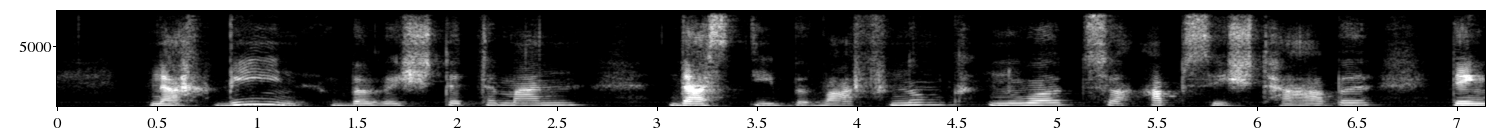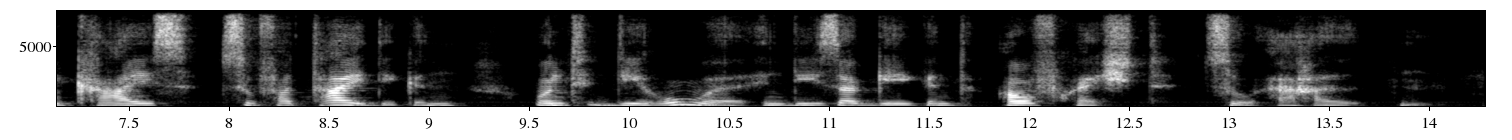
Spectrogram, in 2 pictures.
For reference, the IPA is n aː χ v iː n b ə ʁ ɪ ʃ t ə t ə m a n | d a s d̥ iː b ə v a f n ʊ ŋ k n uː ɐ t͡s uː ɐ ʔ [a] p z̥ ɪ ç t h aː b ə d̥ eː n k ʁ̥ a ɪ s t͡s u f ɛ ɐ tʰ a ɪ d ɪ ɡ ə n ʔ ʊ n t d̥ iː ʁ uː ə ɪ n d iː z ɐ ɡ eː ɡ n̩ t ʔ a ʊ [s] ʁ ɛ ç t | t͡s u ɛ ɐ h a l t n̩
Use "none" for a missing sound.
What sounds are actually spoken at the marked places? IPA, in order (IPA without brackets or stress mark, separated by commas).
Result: a, f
